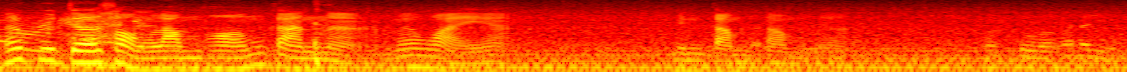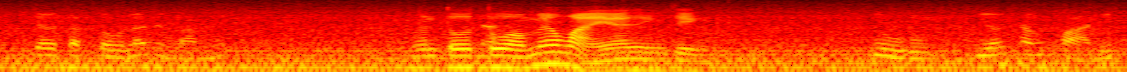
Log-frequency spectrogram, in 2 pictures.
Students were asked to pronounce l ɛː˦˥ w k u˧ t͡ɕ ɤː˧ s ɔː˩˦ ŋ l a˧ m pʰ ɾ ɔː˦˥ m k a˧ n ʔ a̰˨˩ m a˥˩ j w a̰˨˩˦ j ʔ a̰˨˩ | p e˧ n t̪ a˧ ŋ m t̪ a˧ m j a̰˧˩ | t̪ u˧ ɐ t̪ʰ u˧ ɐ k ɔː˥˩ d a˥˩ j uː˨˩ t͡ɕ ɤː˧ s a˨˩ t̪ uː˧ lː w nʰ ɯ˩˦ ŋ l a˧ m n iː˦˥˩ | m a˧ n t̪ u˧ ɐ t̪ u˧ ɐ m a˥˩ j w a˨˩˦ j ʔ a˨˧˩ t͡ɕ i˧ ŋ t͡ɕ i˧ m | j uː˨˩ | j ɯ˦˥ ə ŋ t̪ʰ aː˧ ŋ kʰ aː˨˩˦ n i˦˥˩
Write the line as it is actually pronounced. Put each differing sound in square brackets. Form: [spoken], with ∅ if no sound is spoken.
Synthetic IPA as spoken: l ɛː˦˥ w k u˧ t͡ɕ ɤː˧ s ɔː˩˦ ŋ l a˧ m pʰ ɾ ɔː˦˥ m k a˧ n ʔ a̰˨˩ m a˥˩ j w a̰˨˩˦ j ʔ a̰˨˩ | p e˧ n t̪ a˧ [∅] m t̪ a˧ m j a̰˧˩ | t̪ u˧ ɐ [t̪] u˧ ɐ k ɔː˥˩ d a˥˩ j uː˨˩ t͡ɕ ɤː˧ s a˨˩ t̪ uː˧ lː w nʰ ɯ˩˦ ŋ l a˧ m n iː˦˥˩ | m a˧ n t̪ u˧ ɐ t̪ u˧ ɐ m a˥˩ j w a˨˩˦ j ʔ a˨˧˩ t͡ɕ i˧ ŋ t͡ɕ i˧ [ŋ] | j uː˨˩ | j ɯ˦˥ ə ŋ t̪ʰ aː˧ ŋ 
